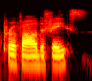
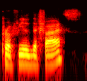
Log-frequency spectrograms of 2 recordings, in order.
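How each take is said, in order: First: The name is said with an English accent. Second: The name is said with a French accent.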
